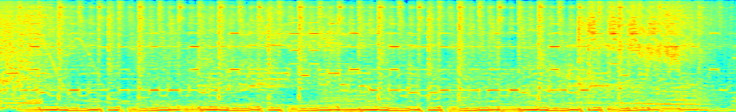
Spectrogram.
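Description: A vintage racing boat from a collection runs with its engine exhaust roaring. The steady, loud, throbbing drone is close and continuous throughout, with a faint voice barely present.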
